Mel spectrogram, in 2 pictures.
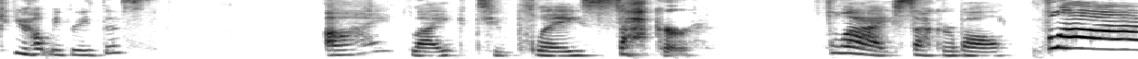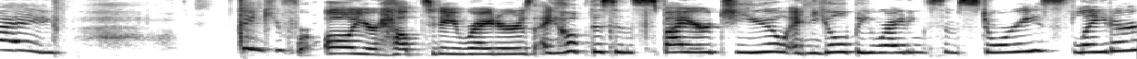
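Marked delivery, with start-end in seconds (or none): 5.5-7.9 very slow excited exclamation, "fly" drawn out. Reading a sentence aloud to show the writers an exclamation point: excited exclamation. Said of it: "put an exclamation point".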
